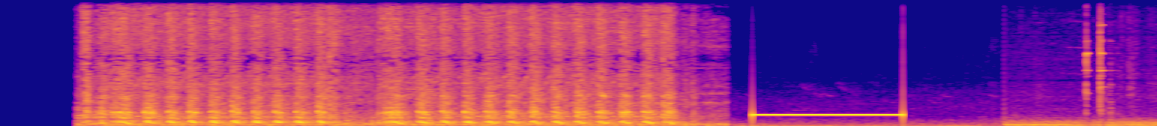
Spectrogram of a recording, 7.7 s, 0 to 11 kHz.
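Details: 6D40 diesel, morning cold start: about four seconds of uneven, pulsing cranking without a clean catch, struggling to fire.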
